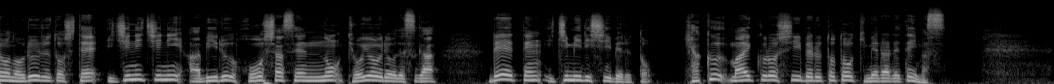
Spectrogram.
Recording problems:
abrupt cut into speech; at the start

